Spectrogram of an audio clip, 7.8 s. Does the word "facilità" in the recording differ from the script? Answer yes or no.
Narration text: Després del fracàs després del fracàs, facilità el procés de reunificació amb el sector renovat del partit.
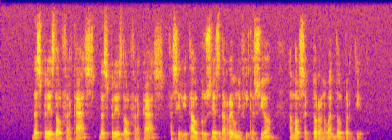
no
